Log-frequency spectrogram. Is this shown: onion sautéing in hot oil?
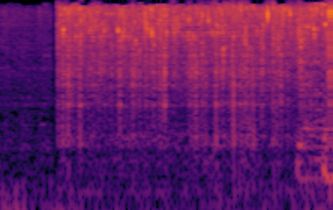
yes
